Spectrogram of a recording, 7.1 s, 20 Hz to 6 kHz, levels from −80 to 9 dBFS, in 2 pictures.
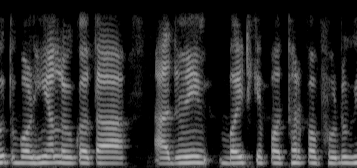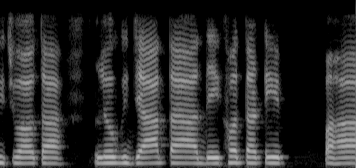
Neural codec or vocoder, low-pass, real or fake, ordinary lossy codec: codec, 44.1 kHz, 7.8 kbps, DAC; 5.4 kHz; fake; none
